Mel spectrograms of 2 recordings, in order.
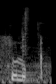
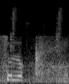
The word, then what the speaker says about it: Zuluk: going to zuluk and some people pronounce it as zuluk and uh suluk in Tamil Tamil means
